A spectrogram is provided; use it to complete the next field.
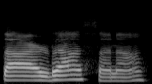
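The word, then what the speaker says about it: tadasana: It also sounds like that when I say tardasana. Sounds like I'm saying tardasana, but I'm not.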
